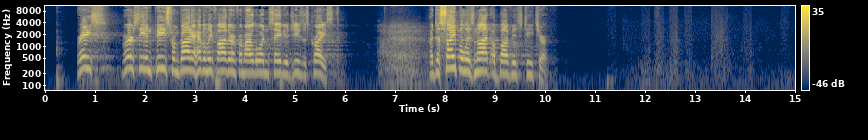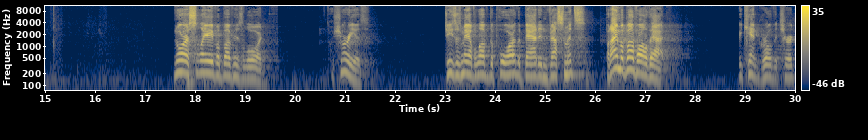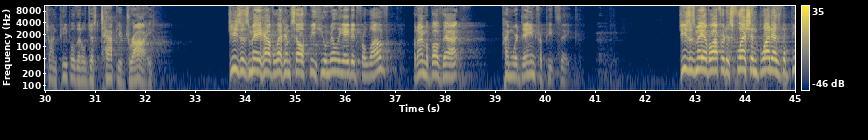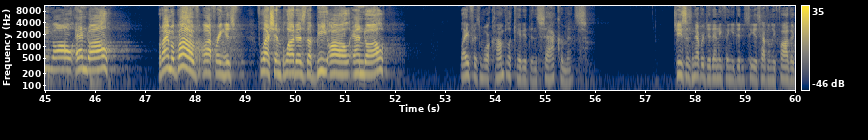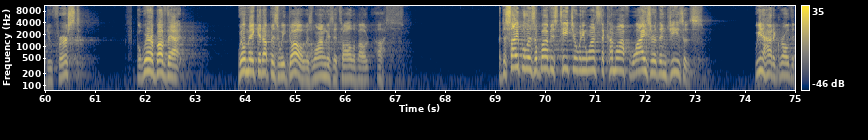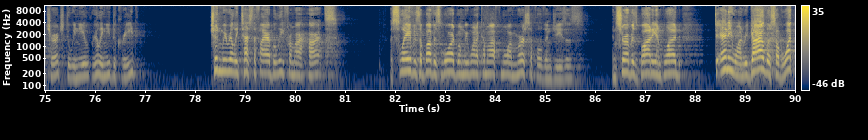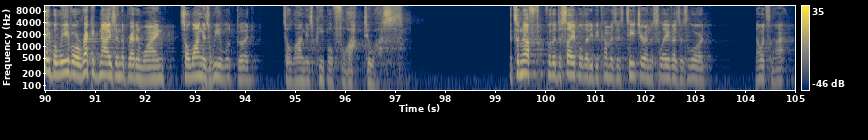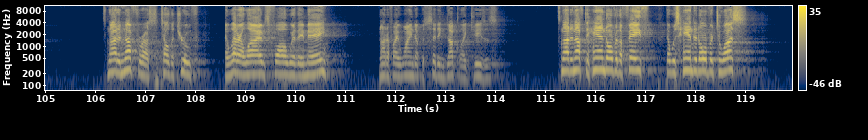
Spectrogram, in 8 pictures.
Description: Kramer Chapel Sermon - June 22, 2005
